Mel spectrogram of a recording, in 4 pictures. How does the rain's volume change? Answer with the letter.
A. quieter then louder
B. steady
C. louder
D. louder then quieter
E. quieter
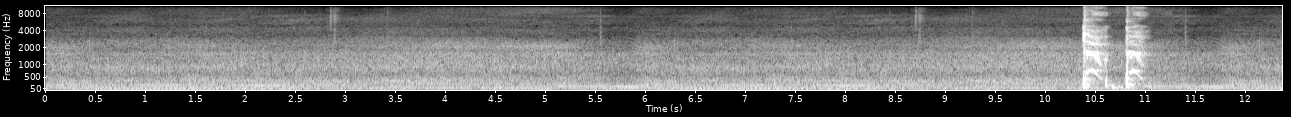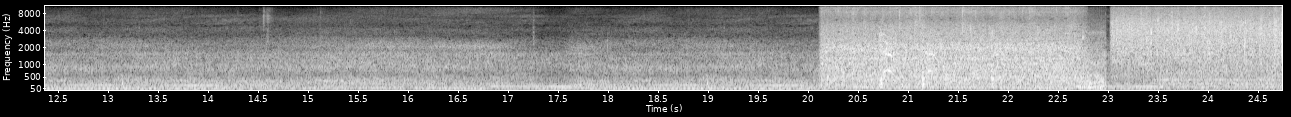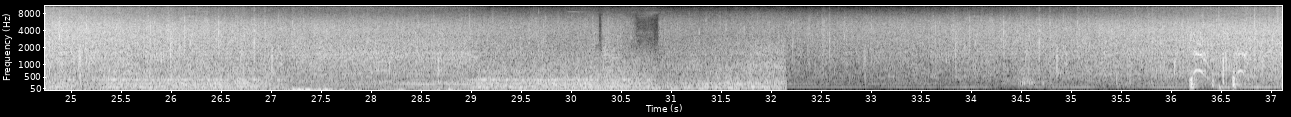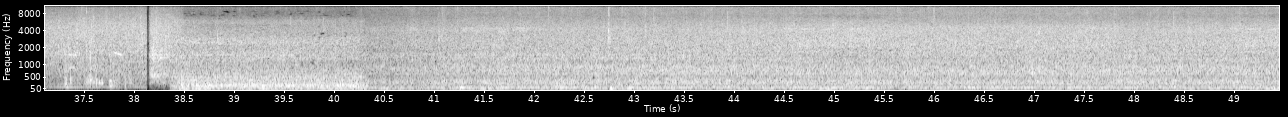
A.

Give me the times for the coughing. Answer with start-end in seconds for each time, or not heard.
10.3-11.1, 20.7-21.9, 36.1-38.0.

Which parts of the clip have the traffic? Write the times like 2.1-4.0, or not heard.
0.0-32.2.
